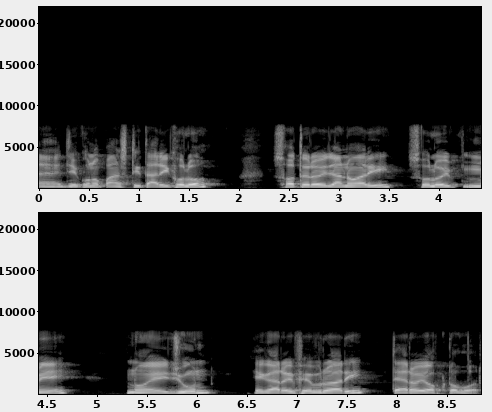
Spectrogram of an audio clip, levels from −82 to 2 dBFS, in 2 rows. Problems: none marked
